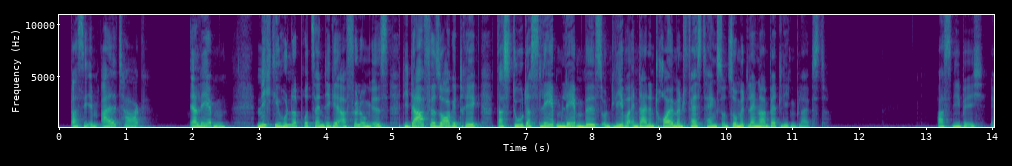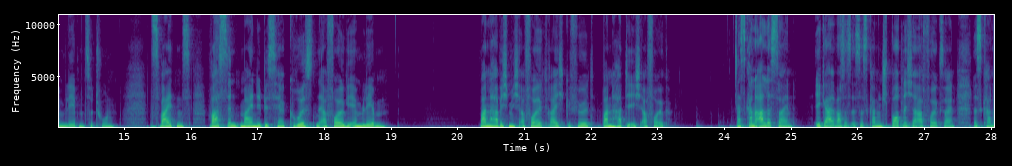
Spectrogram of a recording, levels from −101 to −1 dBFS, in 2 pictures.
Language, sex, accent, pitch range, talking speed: German, female, German, 165-225 Hz, 160 wpm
